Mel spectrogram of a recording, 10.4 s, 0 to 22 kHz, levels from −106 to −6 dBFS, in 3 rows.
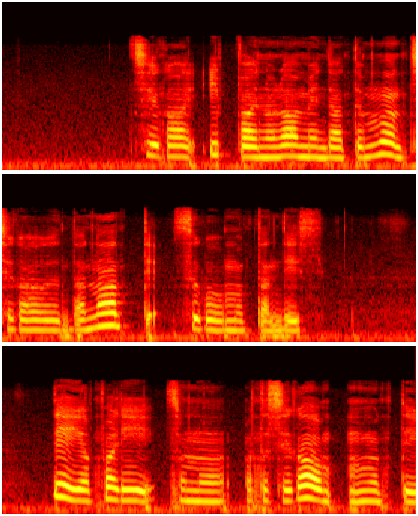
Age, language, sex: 20-39, Japanese, female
